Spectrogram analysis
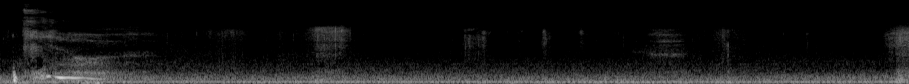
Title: Late night sleepy sneezes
